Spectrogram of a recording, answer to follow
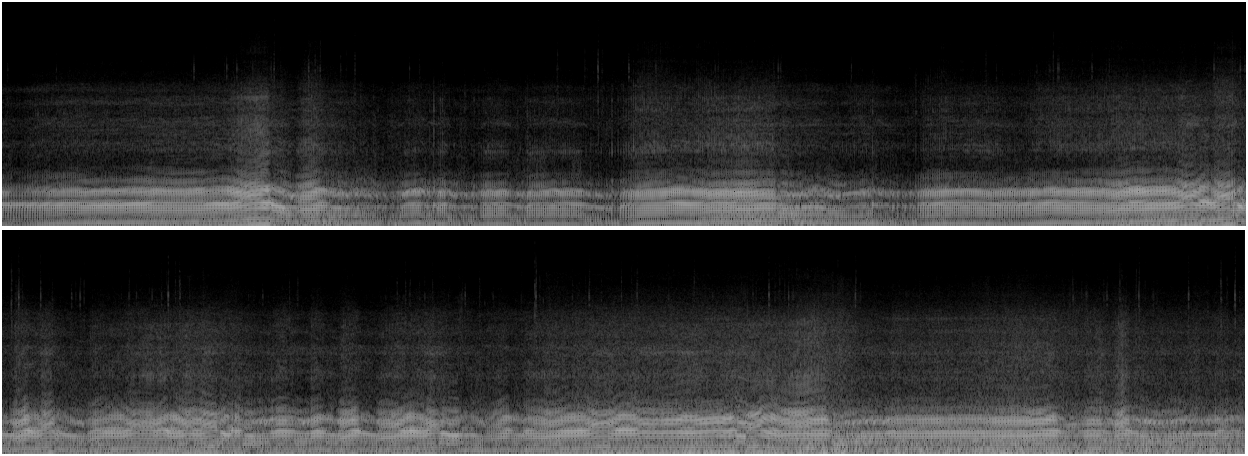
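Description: Engine of a small off-road vehicle riding a dirt trail, its pitch rising and falling again and again as the throttle is opened and eased off. It eases off briefly a few seconds in and again around eleven seconds. Clattering and rattling from the bumps run through it.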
